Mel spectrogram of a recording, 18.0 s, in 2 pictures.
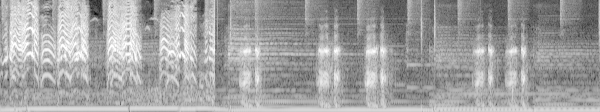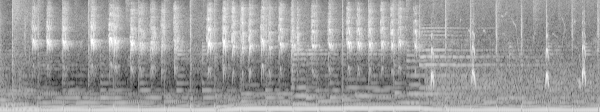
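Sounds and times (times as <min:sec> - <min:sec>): penguin braying: 0:00.0 - 0:04.0
tree frog croaking: 0:00.0 - 0:04.0, 0:04.7 - 0:05.9, 0:07.1 - 0:07.9, 0:17.2 - 0:18.0.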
